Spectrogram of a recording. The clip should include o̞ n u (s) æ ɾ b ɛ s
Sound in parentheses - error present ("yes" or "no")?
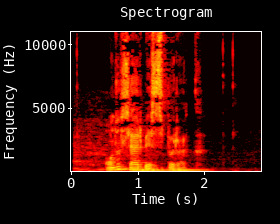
no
